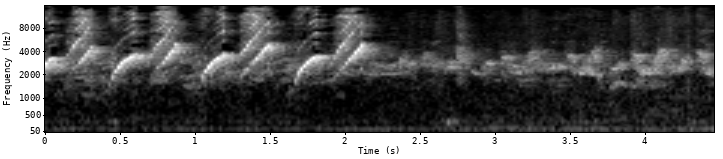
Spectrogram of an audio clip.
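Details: Chinese hwamei female song, a male audible in the background: four loud rising whistled swoops repeated in quick succession, followed by softer lower warbled notes trailing off.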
